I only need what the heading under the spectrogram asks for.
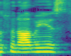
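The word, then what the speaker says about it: tsunami: इसका नाम TSUGARU, T silent है यहाँ पे। जैसे सुनामी होता है, टी से स्टार्ट होता है, उसमें टी साइलेंट होता है, इसी प्रकार से सुगारू जलसंधि।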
